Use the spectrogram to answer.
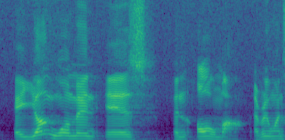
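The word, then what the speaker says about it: עלמה: So in Hebrew, a young woman is an Alma. Everyone say Alma. Well, Alma, good Sephardic pronunciation.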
